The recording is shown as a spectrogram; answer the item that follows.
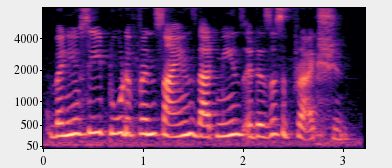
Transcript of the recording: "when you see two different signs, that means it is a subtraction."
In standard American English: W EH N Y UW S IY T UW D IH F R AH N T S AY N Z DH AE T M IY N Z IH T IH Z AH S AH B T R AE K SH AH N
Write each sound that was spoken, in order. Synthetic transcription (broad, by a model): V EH N Y UW S IY T UW D IH F R AH N T S AY N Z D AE T M IY N Z IH T IH Z AH S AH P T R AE K SH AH N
